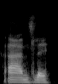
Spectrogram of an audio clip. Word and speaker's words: Annesley: Yeah, I'm not too fussy on the pronunciation, yeah. But yeah, Annesley. I get a lot of, Annesley and all that stuff, but yeah, Annesley.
